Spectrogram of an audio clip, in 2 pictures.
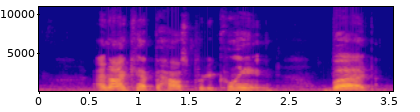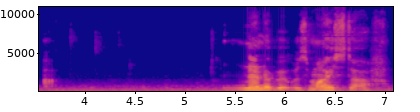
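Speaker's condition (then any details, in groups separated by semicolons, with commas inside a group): Cerebral palsy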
